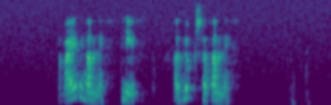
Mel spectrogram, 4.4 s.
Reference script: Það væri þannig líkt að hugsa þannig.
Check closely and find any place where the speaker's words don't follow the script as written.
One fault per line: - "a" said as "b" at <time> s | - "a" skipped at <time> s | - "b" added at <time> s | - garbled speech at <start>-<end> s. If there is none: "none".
none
